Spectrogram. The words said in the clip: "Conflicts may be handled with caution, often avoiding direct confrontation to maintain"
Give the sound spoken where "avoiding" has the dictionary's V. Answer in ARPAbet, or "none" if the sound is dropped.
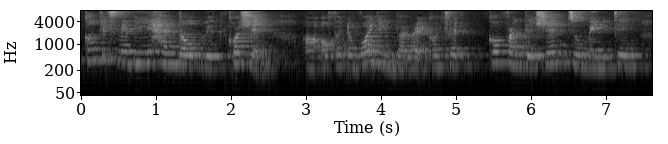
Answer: V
